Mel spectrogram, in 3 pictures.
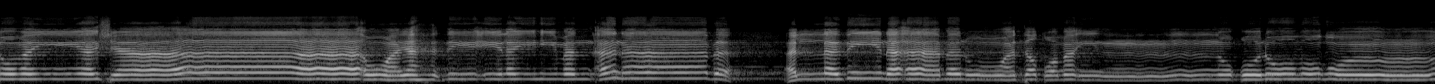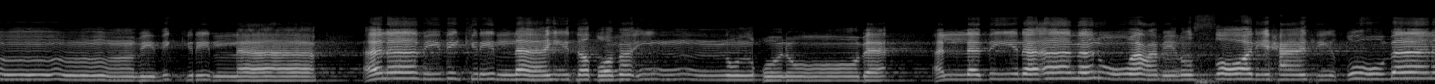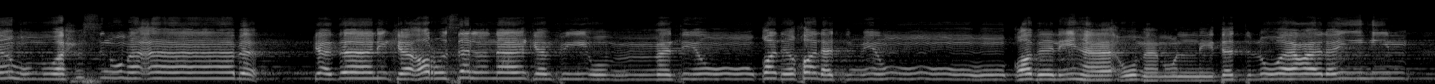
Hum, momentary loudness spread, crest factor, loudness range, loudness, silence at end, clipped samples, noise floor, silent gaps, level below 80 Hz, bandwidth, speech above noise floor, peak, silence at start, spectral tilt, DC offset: none; 12 LU; 22 dB; 6 LU; -27 LUFS; 0 s; under 0.1%; -50 dBFS; none; -72 dBFS; 11.5 kHz; 22 dB; -6 dBFS; 0 s; -3 dB/octave; under 0.1%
